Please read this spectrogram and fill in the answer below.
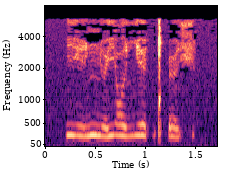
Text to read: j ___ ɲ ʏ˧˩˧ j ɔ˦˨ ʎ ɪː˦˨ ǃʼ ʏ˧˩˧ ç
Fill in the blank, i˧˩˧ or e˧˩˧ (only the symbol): i˧˩˧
